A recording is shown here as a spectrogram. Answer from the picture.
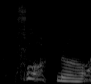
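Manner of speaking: ordinary delivery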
